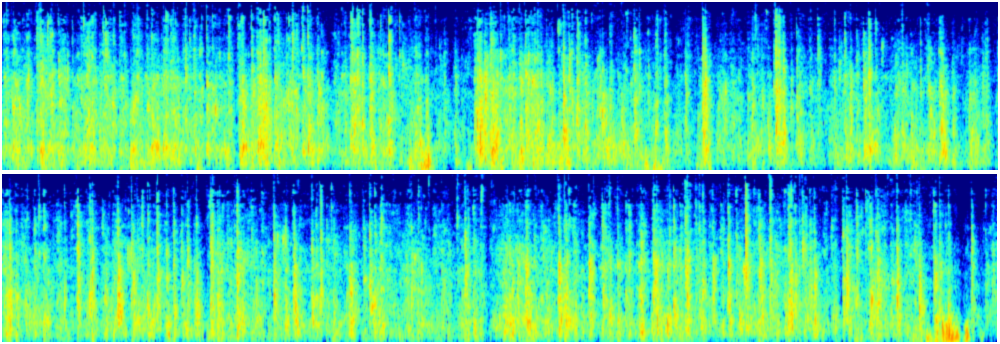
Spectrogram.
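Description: Heavy rain pouring down, a dense steady patter of drops splashing into standing water and on concrete.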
